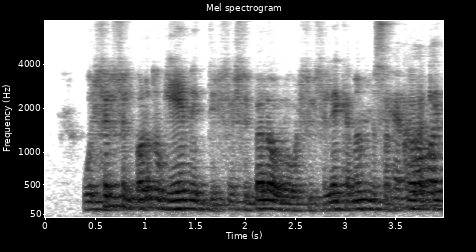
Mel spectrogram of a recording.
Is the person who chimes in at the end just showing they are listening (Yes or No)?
No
